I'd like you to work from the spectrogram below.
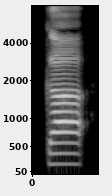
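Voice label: "ga", Japanese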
